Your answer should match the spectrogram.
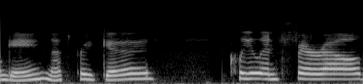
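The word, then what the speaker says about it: Ferrell: Cleland Farrell, did I say his name right? Farrell. Apparently it's Farrell.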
